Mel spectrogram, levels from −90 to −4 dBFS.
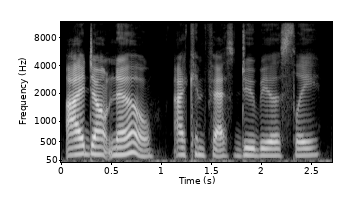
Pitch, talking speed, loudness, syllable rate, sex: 170 Hz, 130 wpm, -22 LUFS, 4.3 syllables/s, female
